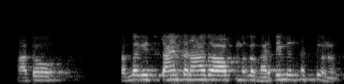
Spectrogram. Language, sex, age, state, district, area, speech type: Hindi, male, 30-45, Madhya Pradesh, Hoshangabad, rural, conversation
